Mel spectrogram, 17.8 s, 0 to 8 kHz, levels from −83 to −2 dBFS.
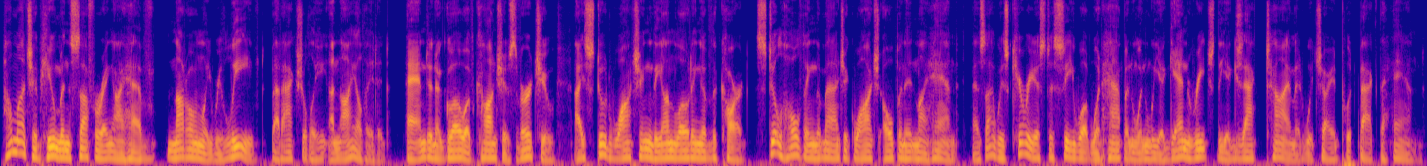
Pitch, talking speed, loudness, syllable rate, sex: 90 Hz, 200 wpm, -22 LUFS, 5.1 syllables/s, male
